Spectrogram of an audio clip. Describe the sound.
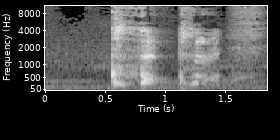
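A voice acts out a cough: a few short, harsh bursts followed by a rougher throat-clearing rasp, moderately loud and alone.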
